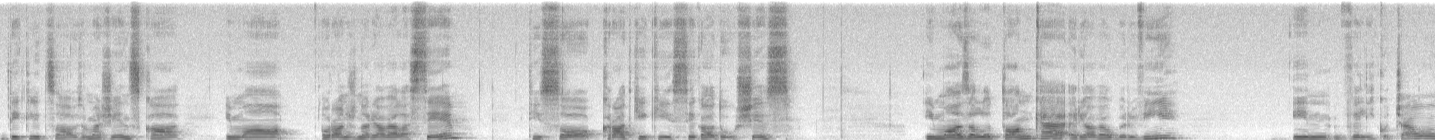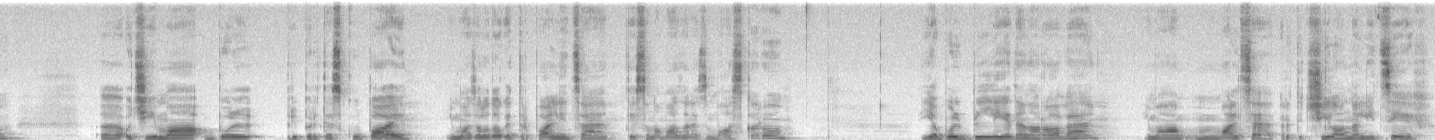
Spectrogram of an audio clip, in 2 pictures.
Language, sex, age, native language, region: Slovenian, female, 12-17, Slovenian, Drava region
